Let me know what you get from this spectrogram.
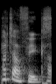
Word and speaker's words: Patafix: wie heißt Pat, Pat, Patafix? Pat, Patta, doch, dann bin ich schon richtig Pata. Okay, habe ich schon richtig gesagt.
